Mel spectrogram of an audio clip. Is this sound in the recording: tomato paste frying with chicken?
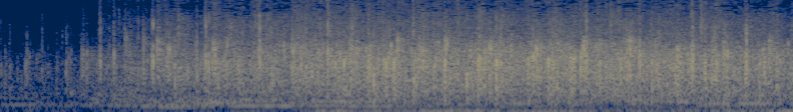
no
